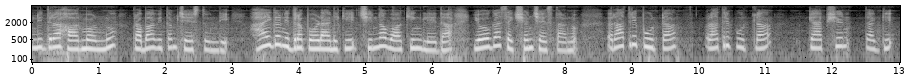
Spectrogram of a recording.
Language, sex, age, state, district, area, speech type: Telugu, female, 18-30, Andhra Pradesh, Sri Satya Sai, urban, spontaneous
